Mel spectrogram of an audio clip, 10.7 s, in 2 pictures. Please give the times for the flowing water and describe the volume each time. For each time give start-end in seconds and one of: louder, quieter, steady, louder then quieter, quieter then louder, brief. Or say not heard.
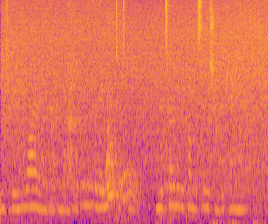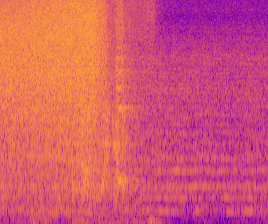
0.0-7.5 louder.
